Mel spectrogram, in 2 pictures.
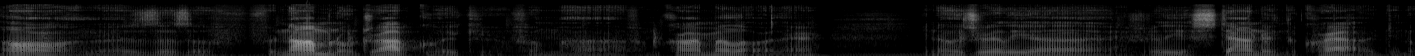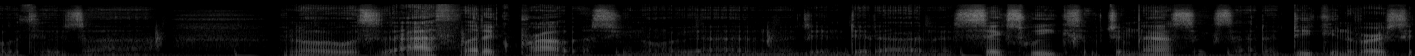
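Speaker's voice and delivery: mock half-asleep, whispered, hushed, droning mumble. Mocking a wrestling commentator who sounds like he's sleeping: imitating a sleepy-sounding commentator. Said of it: "why does he sound like he's sleeping?".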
